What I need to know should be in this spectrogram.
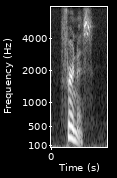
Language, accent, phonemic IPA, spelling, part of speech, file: English, US, /ˈfɝnɪs/, furnace, noun / verb, En-us-furnace.ogg
- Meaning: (noun) 1. An industrial heating device, such as for smelting metal or firing ceramics 2. A device that provides heat for a building 3. Any area that is excessively hot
